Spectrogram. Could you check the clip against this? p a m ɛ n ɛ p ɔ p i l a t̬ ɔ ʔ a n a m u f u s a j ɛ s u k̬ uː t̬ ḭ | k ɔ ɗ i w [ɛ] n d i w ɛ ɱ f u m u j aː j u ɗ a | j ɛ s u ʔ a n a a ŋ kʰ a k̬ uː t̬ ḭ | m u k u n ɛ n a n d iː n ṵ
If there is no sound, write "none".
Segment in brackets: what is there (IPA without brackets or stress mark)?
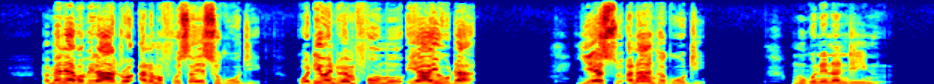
ɛ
